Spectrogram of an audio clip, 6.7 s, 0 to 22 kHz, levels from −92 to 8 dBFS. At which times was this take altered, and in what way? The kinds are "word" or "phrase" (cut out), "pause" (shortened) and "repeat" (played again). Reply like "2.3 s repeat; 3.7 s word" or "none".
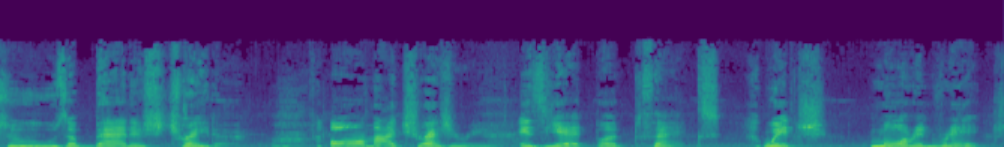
4.2 s word

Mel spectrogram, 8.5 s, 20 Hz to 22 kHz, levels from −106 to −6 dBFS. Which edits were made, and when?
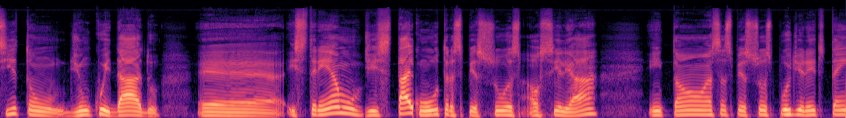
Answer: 3.7 s word; 4.1 s word; 5.2 s word

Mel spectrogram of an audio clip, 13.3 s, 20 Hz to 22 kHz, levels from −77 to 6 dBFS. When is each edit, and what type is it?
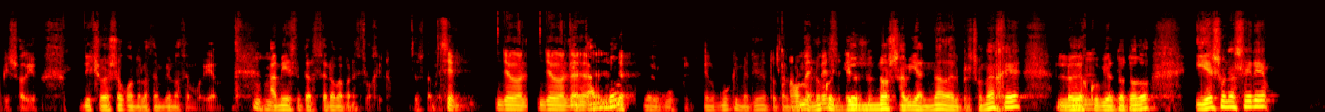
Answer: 3.6 s word; 5.3 s repeat; 7.0 s pause

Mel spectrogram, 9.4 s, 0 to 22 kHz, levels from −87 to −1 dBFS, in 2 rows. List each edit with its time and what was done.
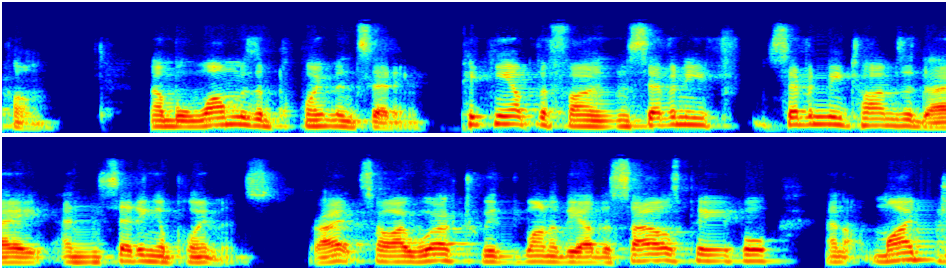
2.2 s pause

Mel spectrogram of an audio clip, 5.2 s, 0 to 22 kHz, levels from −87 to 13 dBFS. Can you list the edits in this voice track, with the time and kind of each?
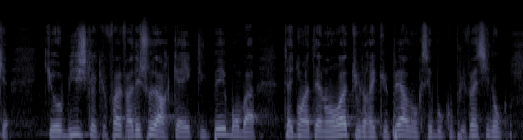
3.0 s word

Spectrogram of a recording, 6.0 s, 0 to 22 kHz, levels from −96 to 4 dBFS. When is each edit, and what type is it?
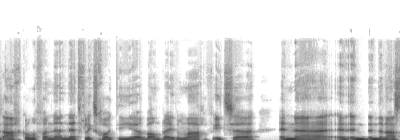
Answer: none

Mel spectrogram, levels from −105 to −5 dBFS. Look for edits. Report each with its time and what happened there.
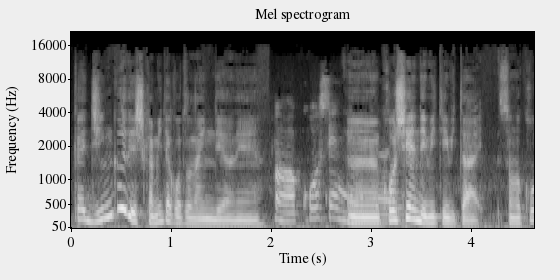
2.0 s pause

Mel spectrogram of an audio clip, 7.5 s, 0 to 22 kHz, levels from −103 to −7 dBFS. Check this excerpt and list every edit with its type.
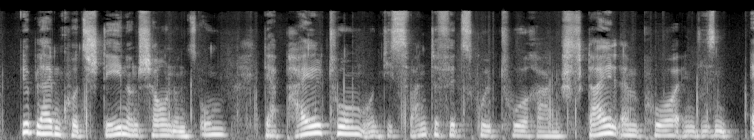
none

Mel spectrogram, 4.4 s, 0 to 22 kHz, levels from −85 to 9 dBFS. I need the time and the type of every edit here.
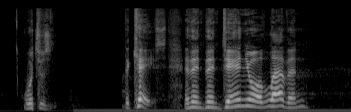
1.5 s word; 2.6 s repeat

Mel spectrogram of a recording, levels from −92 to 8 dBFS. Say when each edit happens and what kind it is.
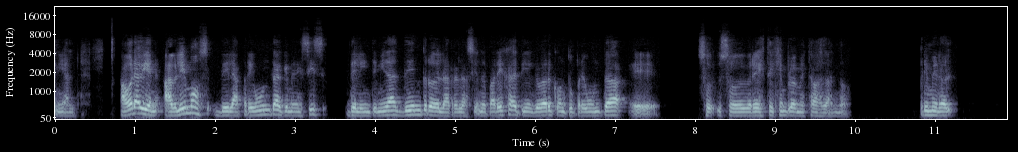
none

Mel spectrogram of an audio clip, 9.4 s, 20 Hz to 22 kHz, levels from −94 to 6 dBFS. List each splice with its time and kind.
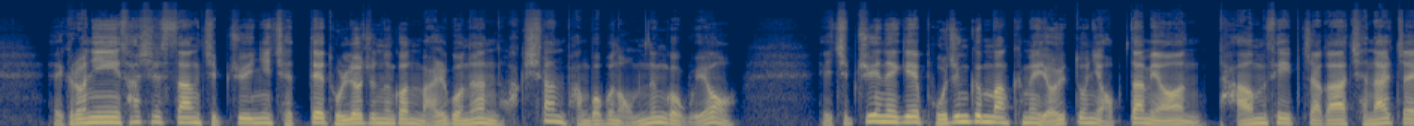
none

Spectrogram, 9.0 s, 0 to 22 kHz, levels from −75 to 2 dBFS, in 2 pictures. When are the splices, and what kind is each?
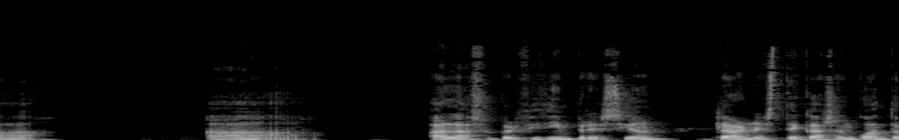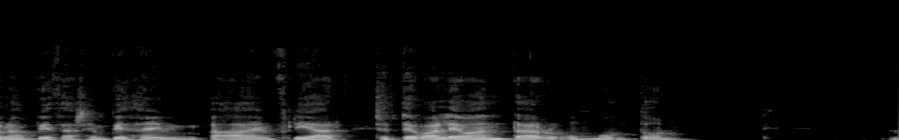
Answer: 3.4 s pause; 6.4 s word

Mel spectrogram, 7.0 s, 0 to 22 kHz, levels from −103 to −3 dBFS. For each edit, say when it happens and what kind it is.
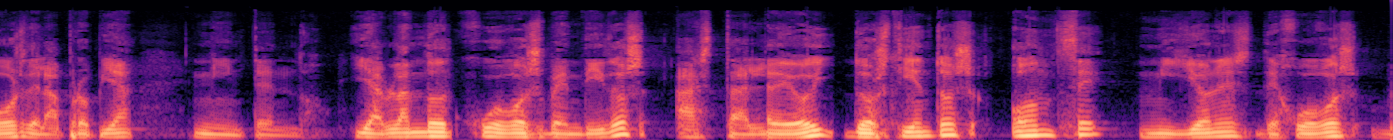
2.3 s word; 3.8 s word; 4.2 s word

